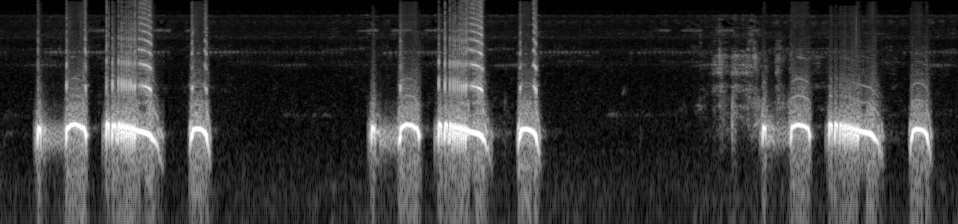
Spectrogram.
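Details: Decoy spotted dove calling to entice wild doves, three similar phrases roughly three and a half seconds apart, each a short hoot, a long falling coo and a short hoot, in quiet surroundings.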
